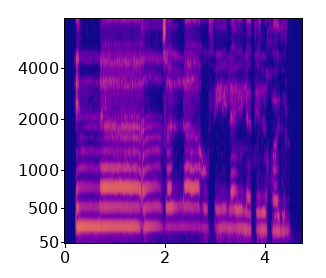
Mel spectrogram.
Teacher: یہاں انا میں نون مشدد ہے اور اسے خیشوم یعنی ناک سے پڑھا جائے گا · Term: غنہ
